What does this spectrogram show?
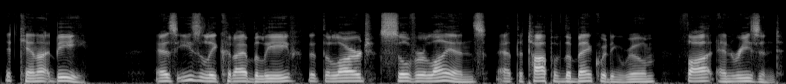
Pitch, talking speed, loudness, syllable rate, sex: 140 Hz, 170 wpm, -20 LUFS, 5.0 syllables/s, male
